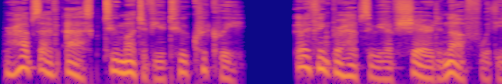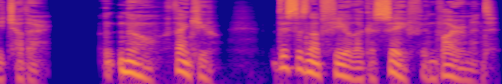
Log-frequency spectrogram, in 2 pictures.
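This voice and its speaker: A man playing a proud, thin-skinned poetic living dish in a video game, speaking in a formal, deliberate, grave manner. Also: low-pitched, big pitch swings, warm tone, slightly rough, no room sound, clean studio sound, exaggerated voice. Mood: wounded, cold. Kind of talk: video game character acting.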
